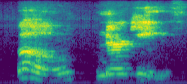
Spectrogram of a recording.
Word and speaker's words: Boanerges: let's see, it's pronounced Boanerges. I'm going to get this. It's Boanerges. Okay, so Boanerges, and I actually heard various translations of this.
